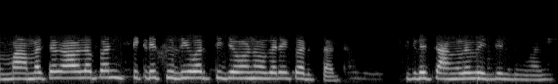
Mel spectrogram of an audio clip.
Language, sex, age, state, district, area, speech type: Marathi, female, 18-30, Maharashtra, Sindhudurg, rural, conversation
